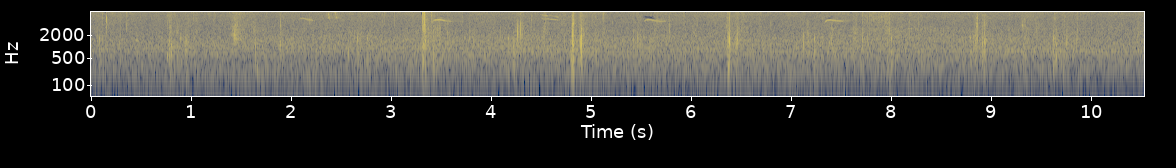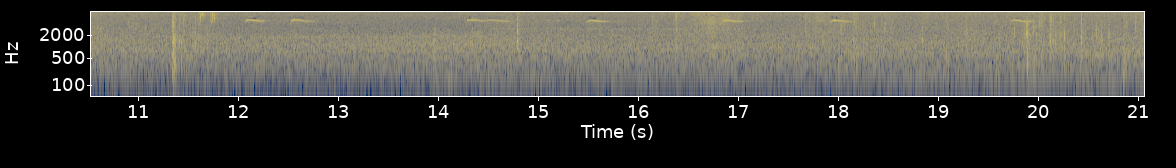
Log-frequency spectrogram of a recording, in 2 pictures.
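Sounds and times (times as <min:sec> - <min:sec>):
small bird chirping: 0:03.3 - 0:03.7, 0:04.4 - 0:05.9, 0:07.2 - 0:07.9, 0:11.5 - 0:12.8, 0:14.3 - 0:15.8, 0:16.6 - 0:17.2, 0:17.8 - 0:18.2.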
